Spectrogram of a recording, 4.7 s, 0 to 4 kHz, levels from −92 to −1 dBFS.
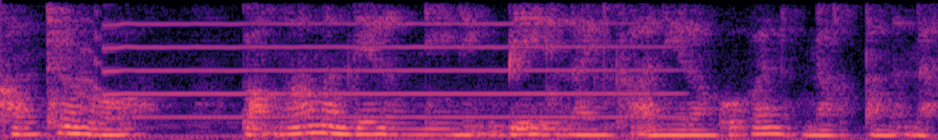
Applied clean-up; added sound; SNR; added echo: none; Trumpet; 13 dB; reverberation time 0.3 s.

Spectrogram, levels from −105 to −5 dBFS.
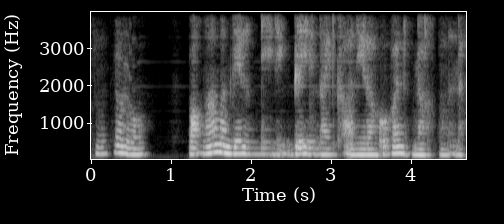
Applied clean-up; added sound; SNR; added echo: neural mask model DeepFilterNet 3.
